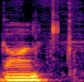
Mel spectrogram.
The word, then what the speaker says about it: Gon: So this is the letter's name is Gon, G-O-N. Pronunciation is the same, you know, like Gone Girl. So you might put an E at the end, Gone.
